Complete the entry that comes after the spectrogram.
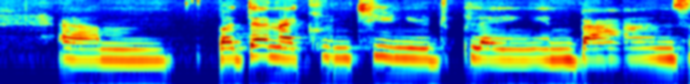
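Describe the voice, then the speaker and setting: A woman speaks at a fairly high pitch in a flat monotone, very slowly. The sound is dry and close, with no echo. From Italy. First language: Italian. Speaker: singer-songwriter. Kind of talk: interview.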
